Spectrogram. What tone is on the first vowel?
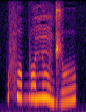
high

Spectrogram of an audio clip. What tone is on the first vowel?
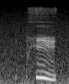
falling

